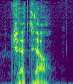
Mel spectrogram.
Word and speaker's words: chattel: Chatel, just like cattle.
